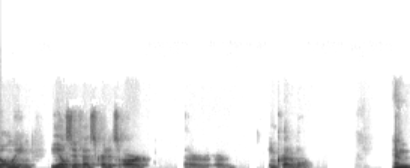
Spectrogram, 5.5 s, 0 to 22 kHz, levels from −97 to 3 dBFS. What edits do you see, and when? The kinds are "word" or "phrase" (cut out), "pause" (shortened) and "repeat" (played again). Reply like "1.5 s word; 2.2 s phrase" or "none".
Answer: none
